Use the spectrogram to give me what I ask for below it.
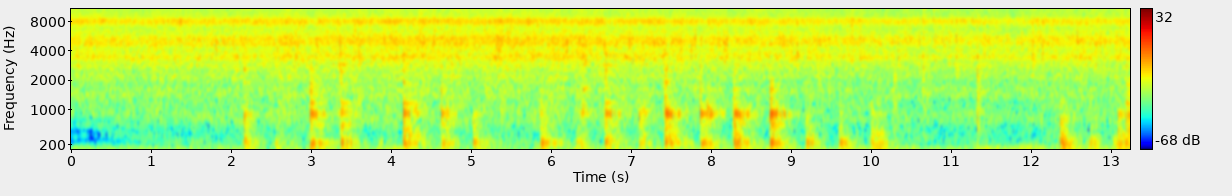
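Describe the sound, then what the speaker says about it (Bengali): Curry leaves hit hot oil for a vegetable biryani, giving a steady, loud sizzling hiss broken by a run of sharp spatters and the clicks of a spoon stirring through the pan. No one speaks. "এবারে বন্ধুরা দেখুন আমি কারি পাতাটা দিয়ে দিচ্ছি।"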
